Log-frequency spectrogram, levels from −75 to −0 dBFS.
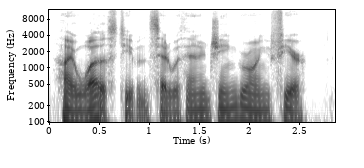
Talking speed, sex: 190 wpm, male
